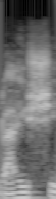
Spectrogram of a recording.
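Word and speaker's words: ליש: 그래서 라이스 성경에 이제 라이스라고 되어 있는데 뭐 히브리 발음으로는 라이쉬 이렇게 되는데 이게 사자란 뜻을 갖고 있고 그다음에 개역 개정 저희가 지금 쓰는 개역 개정엔 레셈이라고 이제 등장을 합니다.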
